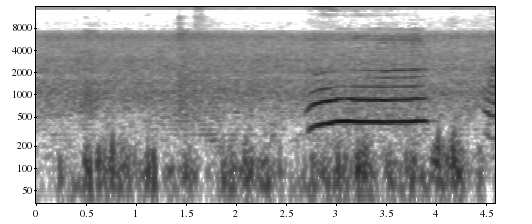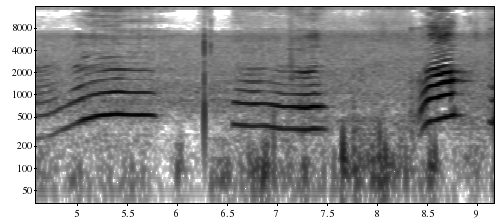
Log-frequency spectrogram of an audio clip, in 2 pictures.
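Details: Cockatoo song over a quiet, noisy background: a series of drawn-out, wavering tonal notes, some swooping upward, ending with a short rising note.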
